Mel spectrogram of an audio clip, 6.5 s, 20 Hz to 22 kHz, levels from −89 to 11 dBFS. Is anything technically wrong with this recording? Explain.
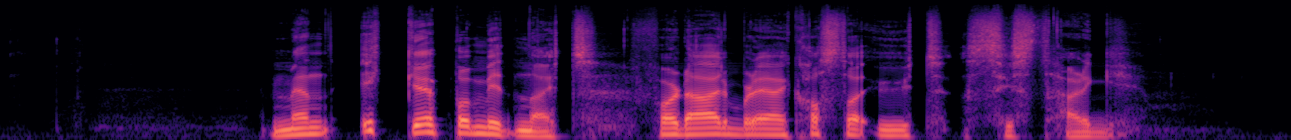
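No, no technical faults detected.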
